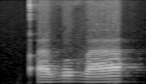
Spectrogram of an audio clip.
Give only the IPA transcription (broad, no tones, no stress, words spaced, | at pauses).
qʼɪvo va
